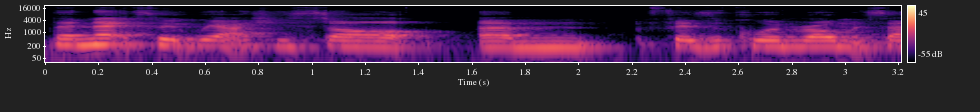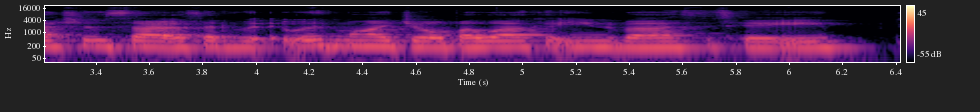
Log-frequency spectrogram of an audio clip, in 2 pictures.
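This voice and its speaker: A woman's voice: fairly low pitch, flat delivery, a little fast. Chatty young woman in an echoey room. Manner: chatty, rambling, many fillers. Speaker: vlogger. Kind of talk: casual chat to camera.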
